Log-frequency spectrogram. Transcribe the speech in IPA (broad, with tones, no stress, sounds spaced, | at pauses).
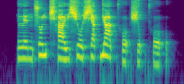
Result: l e˧ ŋ s o˦ n t͡ɕʰ a˧ j ɕ o˥˧ ɕ a˦ k̚ j a˥˧ t̪ʰ o˨ ʔ ɕ o˨ p̚ t̪ʰ o˨ ʔ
